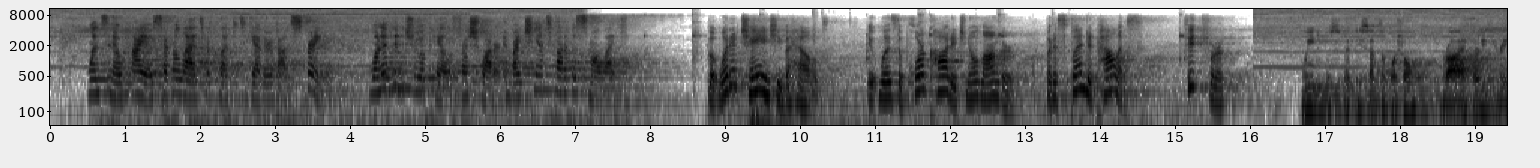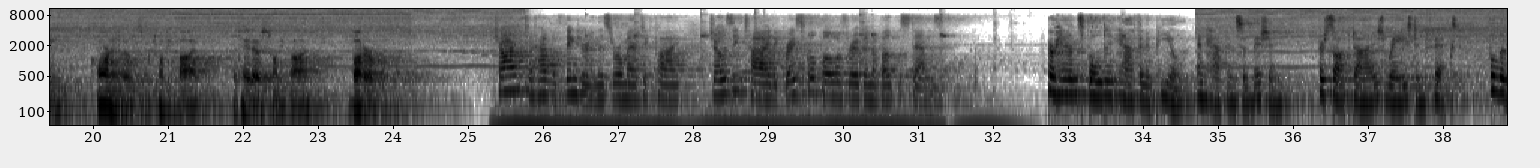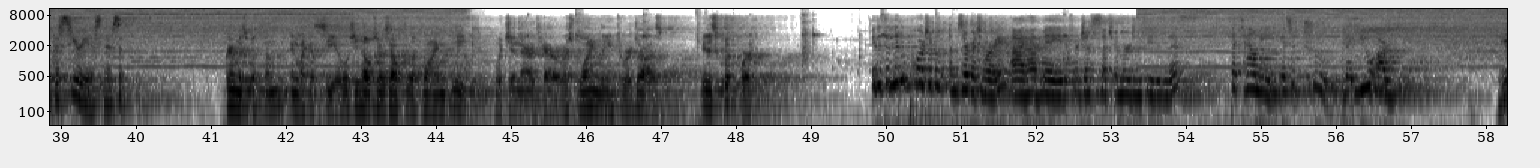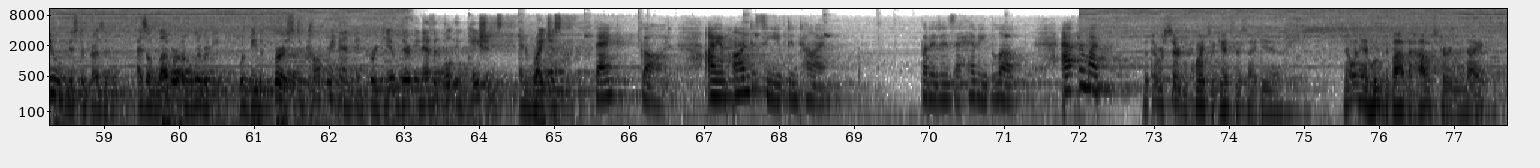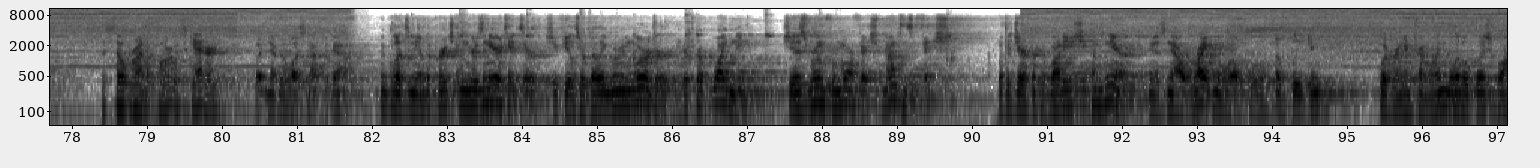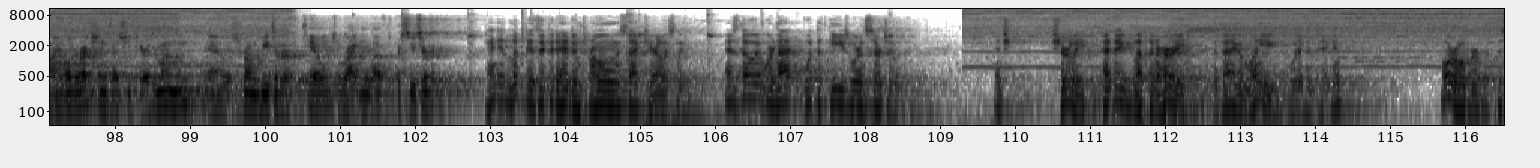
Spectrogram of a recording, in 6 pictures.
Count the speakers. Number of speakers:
10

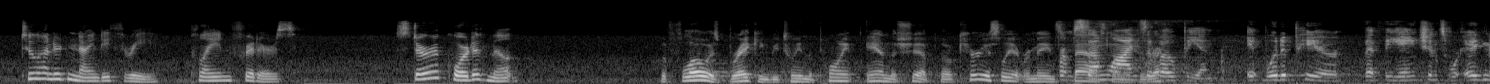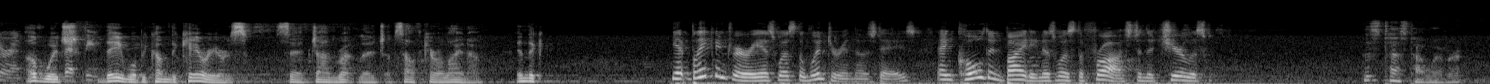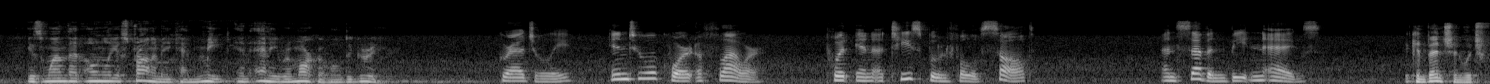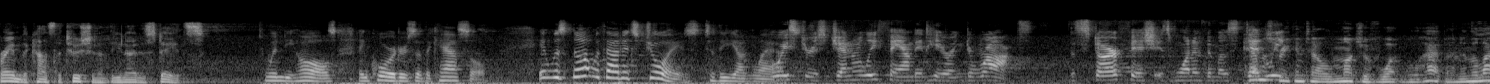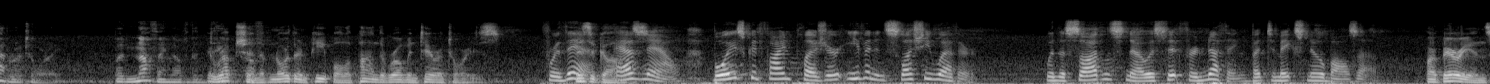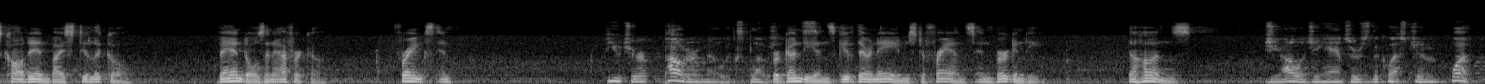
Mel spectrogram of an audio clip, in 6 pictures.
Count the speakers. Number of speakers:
6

